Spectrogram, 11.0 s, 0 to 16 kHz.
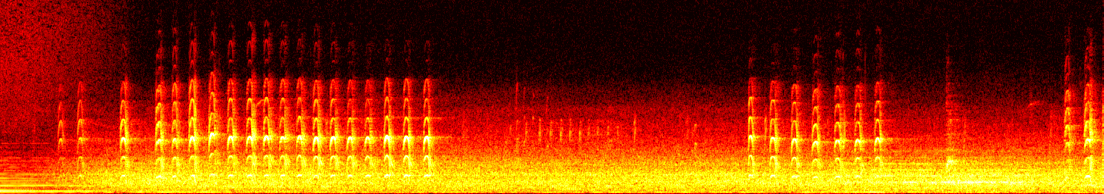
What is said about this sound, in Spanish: Carpintero de Gila, de nombre científico Melanerpes uropigialis, del orden Piscidae y de la familia Piscidae. Esta especie presenta una longitud de 21 a 24 centímetros de largo.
